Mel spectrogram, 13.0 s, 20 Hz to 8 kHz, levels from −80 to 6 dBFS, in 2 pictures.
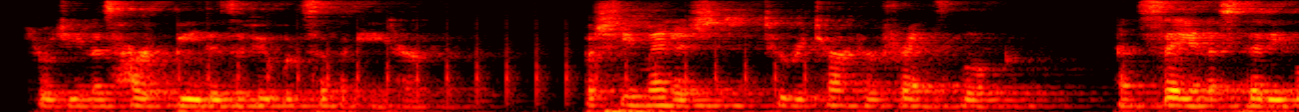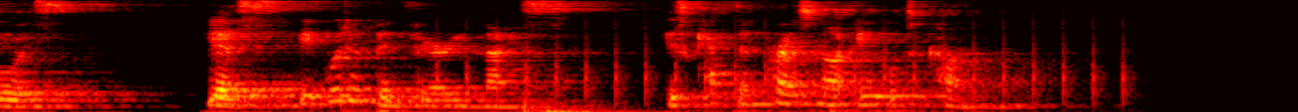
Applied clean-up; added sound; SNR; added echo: none; Domestic sounds, home sounds; 19 dB; reverberation time 1.2 s.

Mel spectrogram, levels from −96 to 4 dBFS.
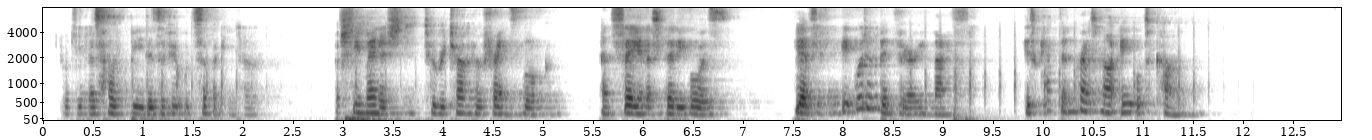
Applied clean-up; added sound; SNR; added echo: neural mask model DeepFilterNet 3.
